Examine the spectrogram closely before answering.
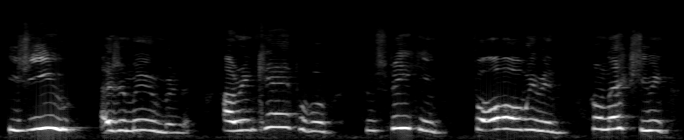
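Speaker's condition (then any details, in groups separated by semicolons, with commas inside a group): Cerebral palsy; wheelchair user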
